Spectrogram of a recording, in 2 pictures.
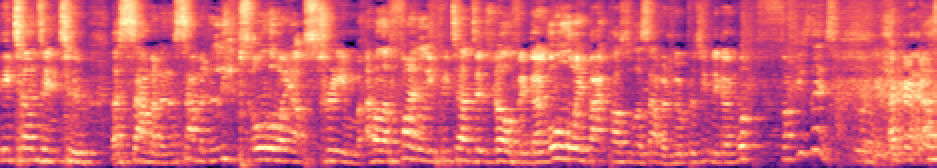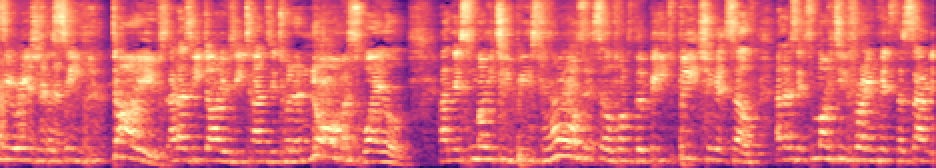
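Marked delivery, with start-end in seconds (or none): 0.0-6.7 breathless, building nature-epic voice; mock-epic narration. Comedian retelling an abstract advert, mock-epic narration. 7.4-8.4 high-pitched squeak of disbelief; baffled outburst. Retold or imitated. Salmon watching a dolphin go past, high baffled voice. 8.4-18.7 breathless, building nature-epic voice; mock-epic narration. Comedian retelling an abstract advert, mock-epic narration.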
